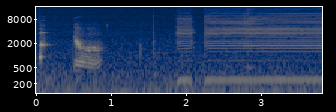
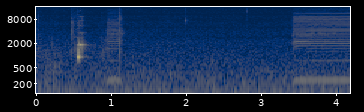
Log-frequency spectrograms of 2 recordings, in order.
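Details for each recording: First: Currency reader switched on with no bill inserted: after a couple of short chirps, a steady low buzz holds about 1.5 seconds then stops; normal no-bill vibration-mode signal. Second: Talking currency reader failing on a bill: quiet room, then single flat beep about 1.5 seconds; error alert, bill not read.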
